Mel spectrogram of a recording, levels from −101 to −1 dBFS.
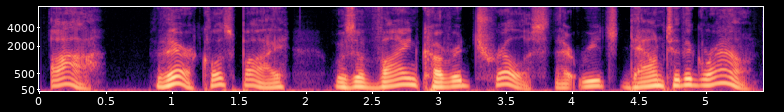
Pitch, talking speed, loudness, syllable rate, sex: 135 Hz, 165 wpm, -17 LUFS, 4.7 syllables/s, male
